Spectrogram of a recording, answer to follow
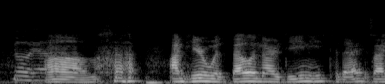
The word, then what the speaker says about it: Bella Nardini: I'm here with Bella Nardini today. Is that how you say it? Yep. All right. Bella Nardini.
